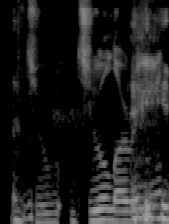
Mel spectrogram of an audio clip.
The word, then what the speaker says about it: jewelry: Yeah, the cheap poor people jewelry, Jewelry. jewelry. It's a hard word to fucking say. It's like brewery, Brewery. brewery. You don't have to pronounce the E. It's just jewelry.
